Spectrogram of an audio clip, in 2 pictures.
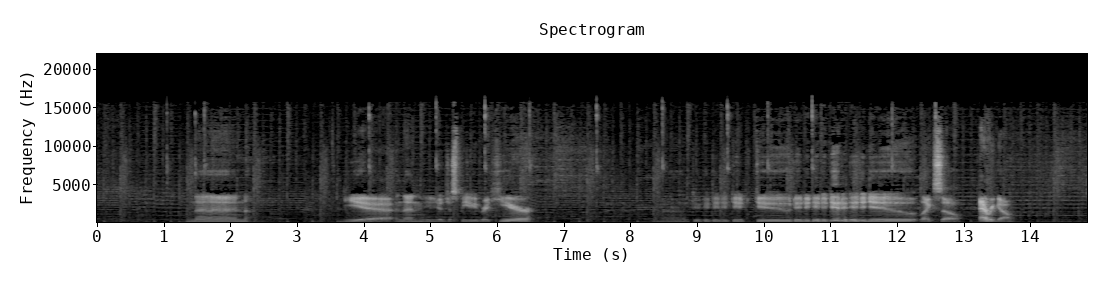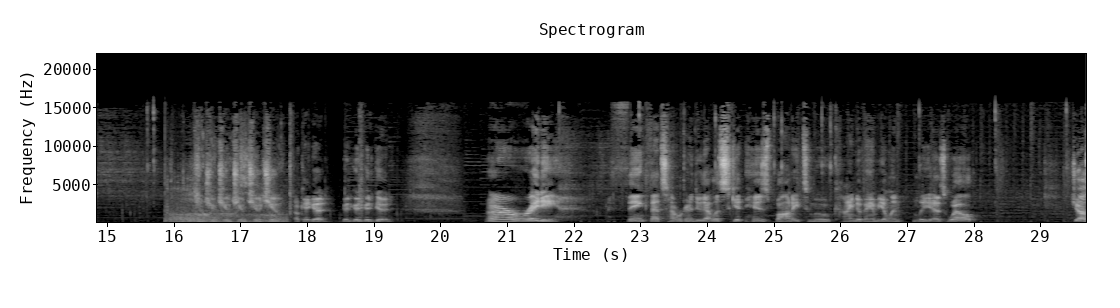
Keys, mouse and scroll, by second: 1.6-4.1 drag, 5.0 click, 6.5-7.5 drag, 8.4-9.5 drag, 10.0 click, 11.8 click, 15.6 click, 15.7 space, 17.7 space, 20.8 ctrl+s, 21.8-23.0 drag, 24.3 right click, 25.2 shift+right click, 27.2-28.3 drag, 29.3-29.6 shift+drag.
